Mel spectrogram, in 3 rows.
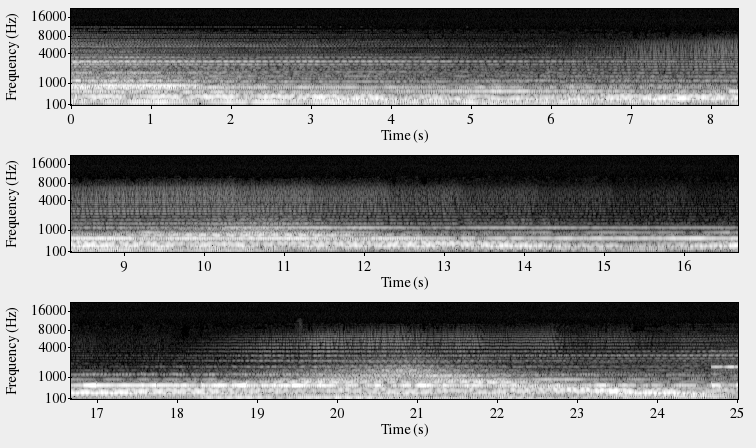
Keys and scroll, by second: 13.2 1, 14.7 2, 19.4 q, 19.6 q.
